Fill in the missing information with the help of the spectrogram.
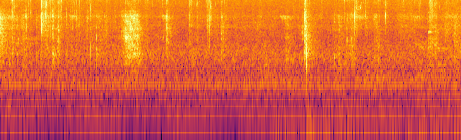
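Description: Quiet handling of a toasted sandwich on a wooden cutting board: soft rustles of crisp bread and a light click a little past the middle, over a faint steady hum.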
